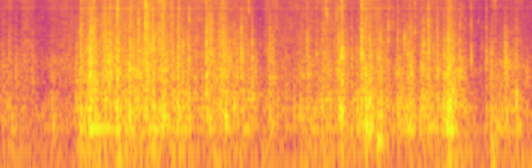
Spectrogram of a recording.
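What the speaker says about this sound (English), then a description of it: "let's crinkle up this paper. We'll give you some crinkly paper sounds" A sheet of paper is crinkled and crumpled by hand, close and fairly loud, as a continuous crackling rustle lasting a few seconds.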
